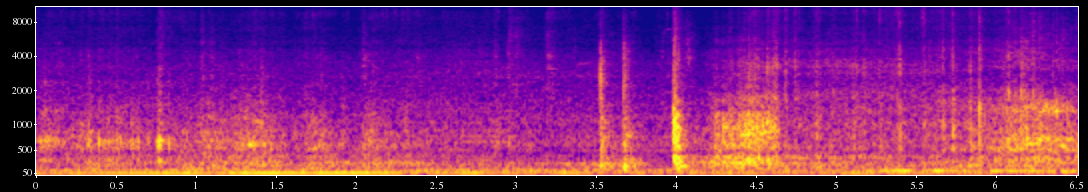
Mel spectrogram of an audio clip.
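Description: Skateboard wheels rolling with a steady low rumble, broken by a few sharp clacks of the board around three and a half to four seconds in, the loudest at about four seconds.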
